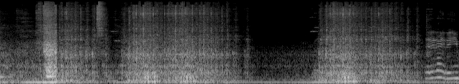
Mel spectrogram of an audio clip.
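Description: A sewing machine runs a line of stitches through dress lining for a princess-cut garment with a belt, its motor whirring steadily at close range. A voice speaks over parts of the stitching.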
